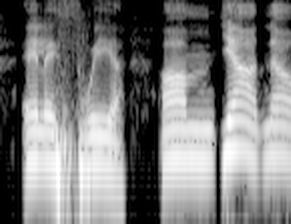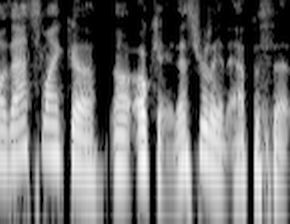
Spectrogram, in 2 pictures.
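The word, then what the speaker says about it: Eileithyia: Or Eleithuia, excuse me. You're thinking probably the goddess of childbirth, which is Eleithuia. Eleithuia.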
